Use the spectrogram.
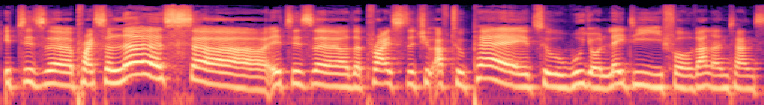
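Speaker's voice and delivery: hammed-up French waiter accent. Waiter serving a diner arsenic cocktails, French accent. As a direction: play a fussy French waiter, lilting.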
